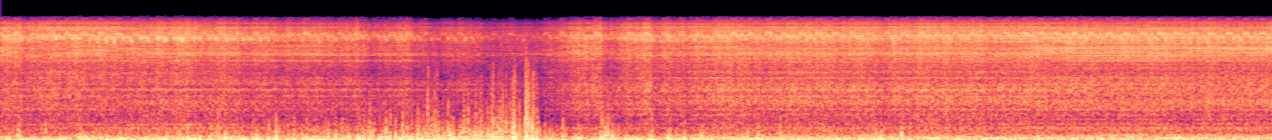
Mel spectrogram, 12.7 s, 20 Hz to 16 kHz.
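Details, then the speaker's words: Car with a 19-plate HHO generator drawing 19 amps in cold weather, fitted with pulse plugs and a voltage stabilizer: even, steady idle with a brief squeal and rev flare early, then settles into a smooth, healthy run. "It's running smooth. Sounds good."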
